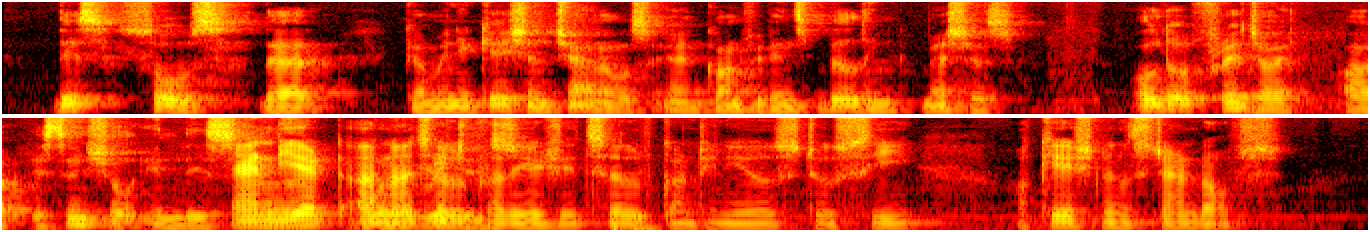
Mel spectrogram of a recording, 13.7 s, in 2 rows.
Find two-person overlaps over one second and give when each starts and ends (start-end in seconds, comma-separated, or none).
8.0-9.4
